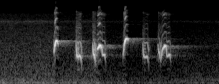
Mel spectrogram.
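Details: Decoy dok taeng bird doubling its phrase: six clipped, squawky notes run together, rising and falling between two pitches, followed by a quiet pause with a faint high tone.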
